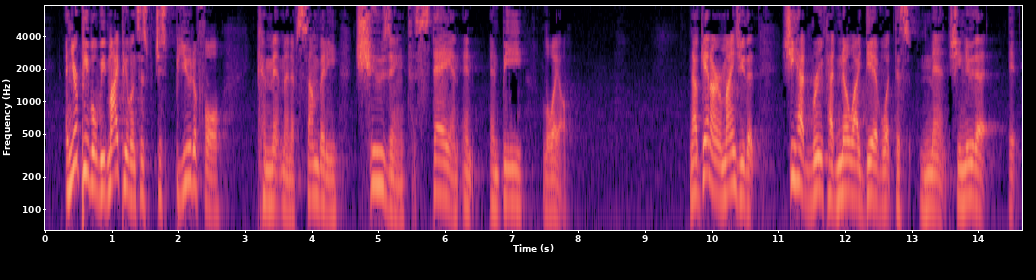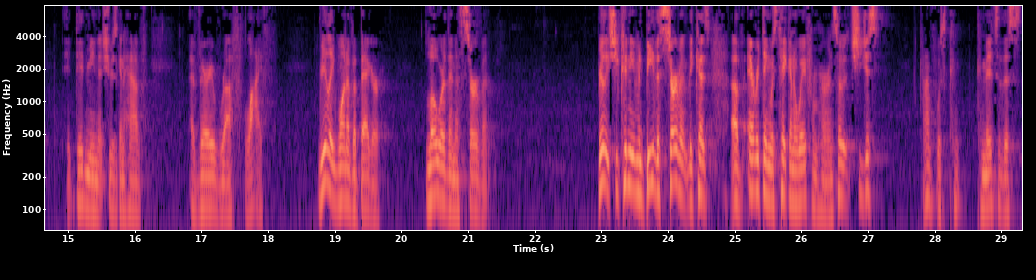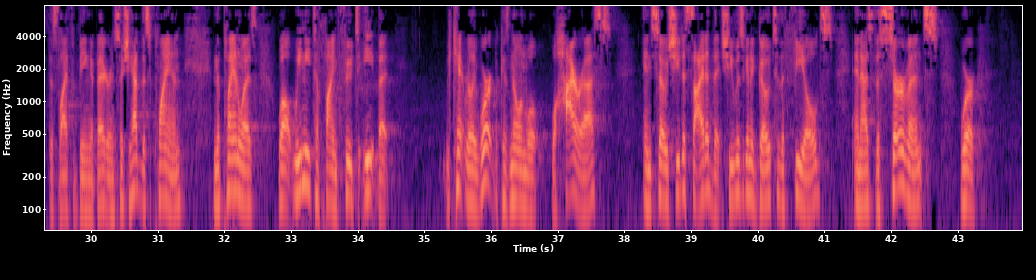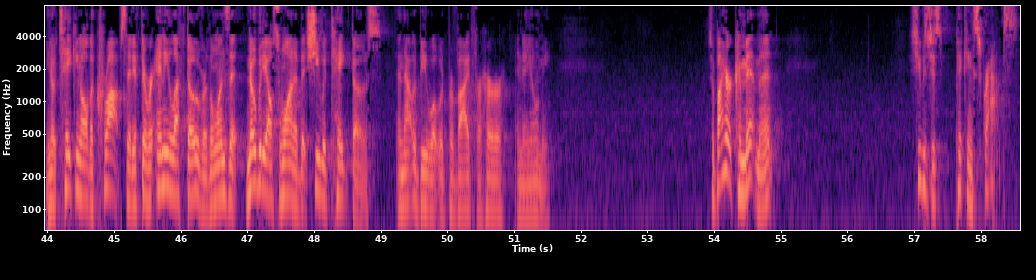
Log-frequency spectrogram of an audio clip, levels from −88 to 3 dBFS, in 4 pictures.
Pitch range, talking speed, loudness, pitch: 100-140 Hz, 195 wpm, -22 LUFS, 115 Hz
